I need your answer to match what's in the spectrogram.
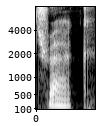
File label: "track" dutch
